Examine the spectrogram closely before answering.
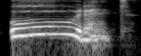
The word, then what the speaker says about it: wouldn't: Ó, repara que ele sobe e desce, eu falo urent urent com u bem forte.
